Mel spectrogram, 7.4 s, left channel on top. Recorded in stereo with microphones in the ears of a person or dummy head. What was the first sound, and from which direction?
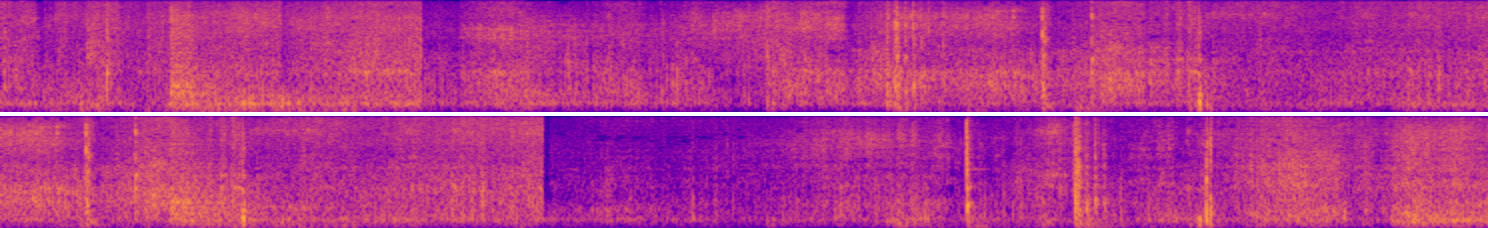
A pop, 60° left (ahead or behind).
